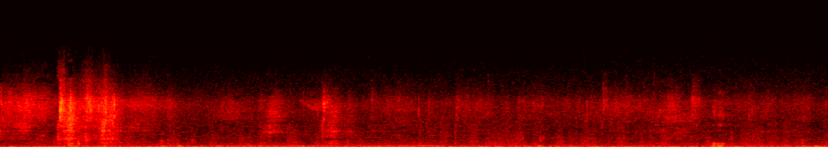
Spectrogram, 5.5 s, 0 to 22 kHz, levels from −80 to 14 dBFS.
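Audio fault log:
3.71 to 5.53 s, mains hum. A steady low tone at 60 Hz comes in at 3.71 s and holds to the end of the clip. It sits well under the main sound, roughly 15 dB below it. Its pitch does not move. The power line is leaking into the signal path, through a ground loop or a nearby transformer. The mains frequency gets added to the audio, so it comes through as a fixed drone.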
